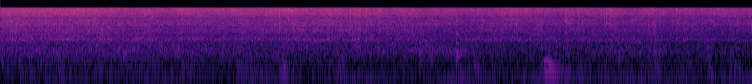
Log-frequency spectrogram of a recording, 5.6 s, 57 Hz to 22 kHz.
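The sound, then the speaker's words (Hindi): About two tablespoons of ginger-garlic paste stirred into onions frying in a pan: a constant, quiet sizzle and hiss with soft scraping strokes from the stirring. “और उसी के अंदर मैं अदरक लहसुन तकरीबन 2 table spoon अदरक लहसुन के मैं ऐड कर रहा हूँ और इसको हम करेंगे मिक्स अच्छे तरीके से।”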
